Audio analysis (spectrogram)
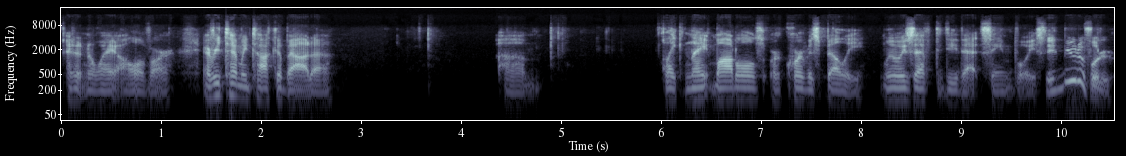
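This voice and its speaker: A chatty man hosting a model-building show, with a bright, forceful tone. He rambles and jokes along, full of "uh" and "like," and the sound is dry and close, with no room echo. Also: fairly low pitch, big pitch swings, moderate pace, vocal fry, long pauses. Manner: rambling and jokey, with lots of fillers; breaks into laughter and puts on silly voices. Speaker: miniatures hobby host. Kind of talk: casual chat while building models.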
